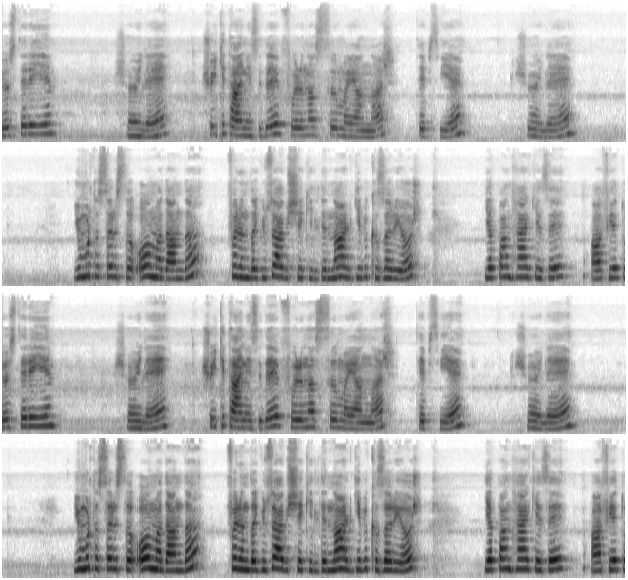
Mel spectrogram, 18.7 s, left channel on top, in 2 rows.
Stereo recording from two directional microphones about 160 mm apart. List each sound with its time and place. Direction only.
0.0 s speech: 15° right (ahead or behind)
1.9 s speech: 20° right (ahead or behind)
10.4 s speech: 20° right (ahead or behind)
16.6 s speech: 15° right (ahead or behind)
